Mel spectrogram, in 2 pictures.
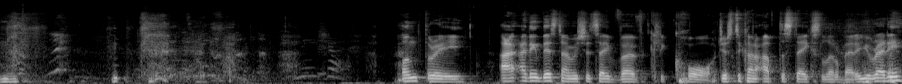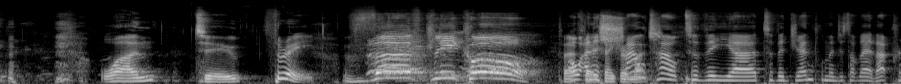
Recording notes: LIVE SHOW. The episode was recorded live at PodUK 2020 at Milliennium Point in Birmingham.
